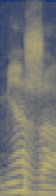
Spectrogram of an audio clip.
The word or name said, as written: miaza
